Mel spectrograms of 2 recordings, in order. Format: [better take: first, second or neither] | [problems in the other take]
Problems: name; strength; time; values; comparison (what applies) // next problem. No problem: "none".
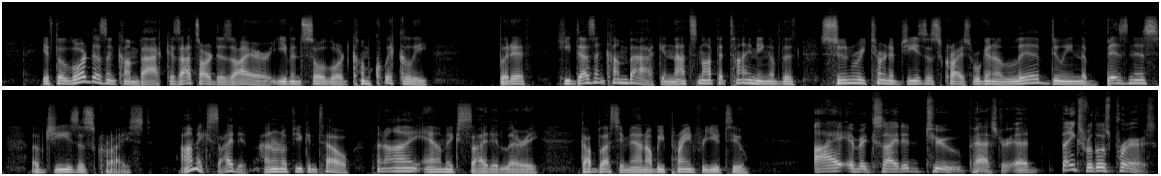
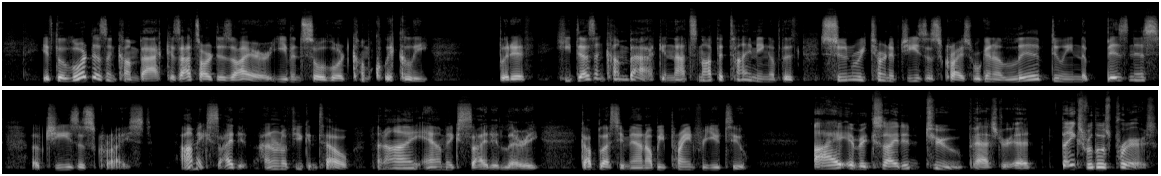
first | thin; very; fading below 300 Hz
